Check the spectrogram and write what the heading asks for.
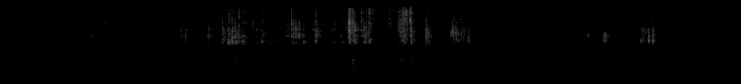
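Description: Foil booster-pack wrappers crinkling and crackling as a pack is picked out of a box of packs. There is a dense run of crackles lasting about three seconds, then a few lighter crinkles near the end.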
